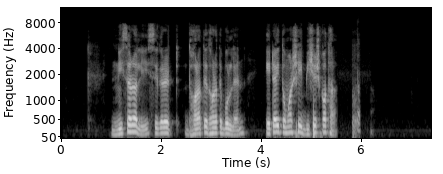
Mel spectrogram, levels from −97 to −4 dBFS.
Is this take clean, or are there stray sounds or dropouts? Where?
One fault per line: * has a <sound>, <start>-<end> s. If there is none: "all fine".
* has a laugh, 5.8-6.0 s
